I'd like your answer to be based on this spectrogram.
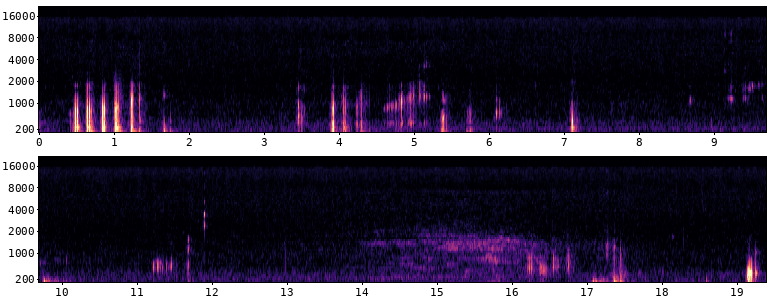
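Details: Stomach growl recorded as a hunger sound: irregular soft gurgles and short rumbling bursts with quiet gaps, ordinary borborygmi.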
